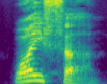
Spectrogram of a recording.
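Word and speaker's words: Wayford: up we come to wafford bridge pronounced locally wafer here the master bar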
